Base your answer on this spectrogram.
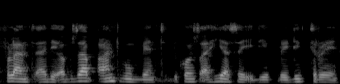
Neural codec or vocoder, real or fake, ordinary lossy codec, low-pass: none; real; none; 7.2 kHz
